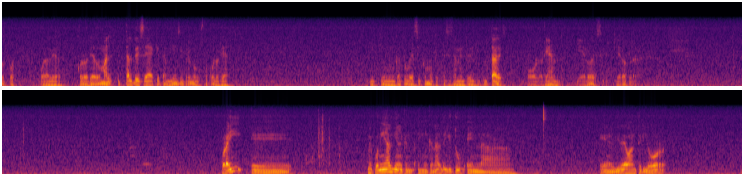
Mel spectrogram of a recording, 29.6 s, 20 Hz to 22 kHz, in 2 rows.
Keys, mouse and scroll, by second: 0.6-9.8 drag, 10.0-11.7 drag, 12.2-14.7 drag, 15.3 d, 15.5-19.7 drag, 20.3 click, 21.3 ctrl+z, 22.0-29.6 ctrl+drag.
